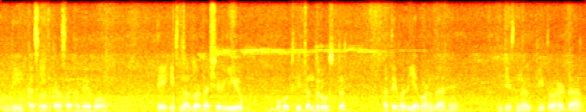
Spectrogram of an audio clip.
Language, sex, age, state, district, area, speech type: Punjabi, male, 18-30, Punjab, Kapurthala, rural, spontaneous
